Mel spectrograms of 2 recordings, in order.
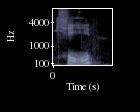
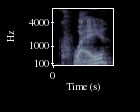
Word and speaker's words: Quay: So we're going to go back to the Bowerstone Key. I always thought it was Quay. I mean, that's how it's spelled. But apparently not.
